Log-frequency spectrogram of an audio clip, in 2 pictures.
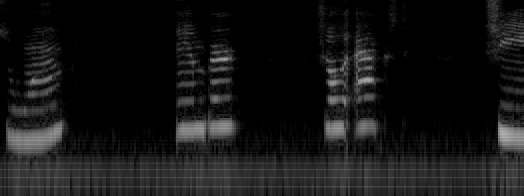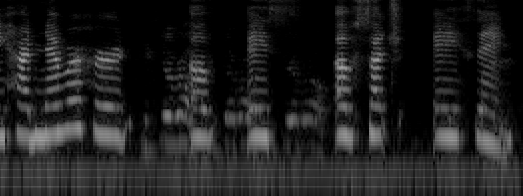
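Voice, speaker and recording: A young child reading a storybook aloud, haltingly and word by word, stumbling over harder words. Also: high-pitched, fairly even intonation, fairly bright tone, rough recording.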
